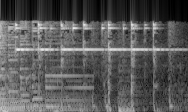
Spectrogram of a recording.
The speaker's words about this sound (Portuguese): Essa aqui é a campainha do artesanato mineiro da nossa amiga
